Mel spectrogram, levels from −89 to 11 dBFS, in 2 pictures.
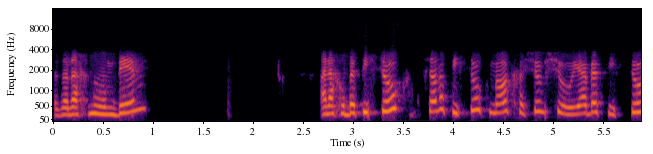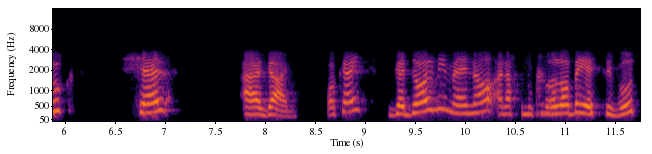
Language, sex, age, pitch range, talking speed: Hebrew, female, 30-49, 225-290 Hz, 105 wpm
